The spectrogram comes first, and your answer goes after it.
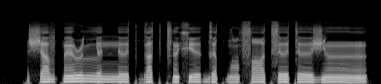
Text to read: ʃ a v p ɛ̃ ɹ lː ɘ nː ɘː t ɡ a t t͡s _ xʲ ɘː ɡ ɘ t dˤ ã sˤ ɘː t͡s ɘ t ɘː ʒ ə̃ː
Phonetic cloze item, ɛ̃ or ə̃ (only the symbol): ə̃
